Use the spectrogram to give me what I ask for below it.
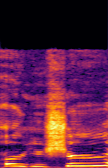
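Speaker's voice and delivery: very high, slow doubtful squeak; Sugar Tits voice. Acted. Sugar Tits doubting the narrator, high slow squeak. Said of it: "He's like".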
